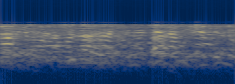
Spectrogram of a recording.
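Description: A crowd of people talking over one another: many overlapping voices at once, none standing out clearly.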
